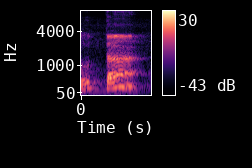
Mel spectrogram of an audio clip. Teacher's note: esse TAM ele é nasal você colocar o dedo no nariz aí se você vai perceber que tem uma vibração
